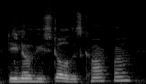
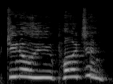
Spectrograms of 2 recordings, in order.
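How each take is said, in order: First: Said in the usual way. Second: High, loud indignant squawk; outraged punched thug. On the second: Acted. Thief punched by shop owner, high hammed-up outrage. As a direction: fire it out high and fast.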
